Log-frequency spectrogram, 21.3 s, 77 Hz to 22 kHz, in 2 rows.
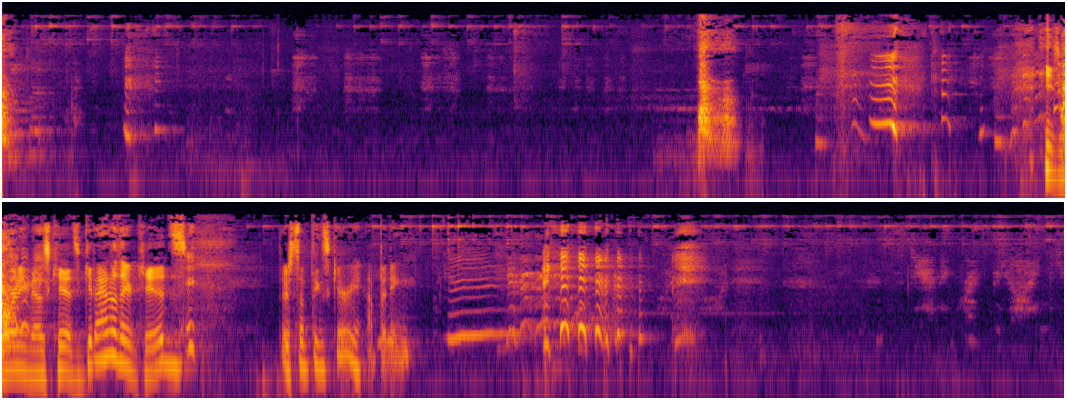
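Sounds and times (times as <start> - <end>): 
dog barking: 0.0 - 0.3, 6.9 - 7.6, 10.4 - 10.9
laughter: 8.0 - 11.3, 15.6 - 17.1
speech: 10.4 - 12.8, 13.4 - 14.8.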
